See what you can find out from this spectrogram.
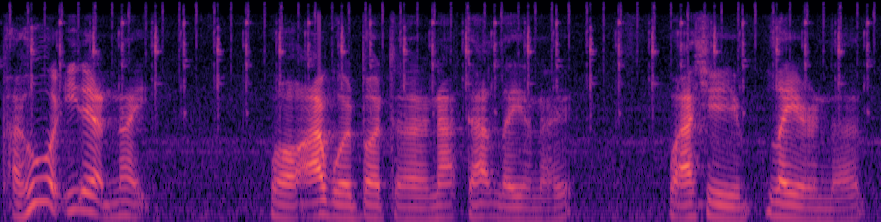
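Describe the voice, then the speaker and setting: A man's voice: mid-range voice, moderate pace, pushed and bright, slight background noise. A man chatting casually on a game livestream, rambling and thinking aloud. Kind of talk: casual livestream chat and reactions. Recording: game music behind.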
